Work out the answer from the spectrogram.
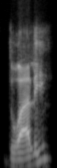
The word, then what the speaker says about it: Diwali: your time and I know today's um celebration Diwali celebration in India did I pronounce that right Diwali it's Diwali yeah Diwali so please enjoy your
